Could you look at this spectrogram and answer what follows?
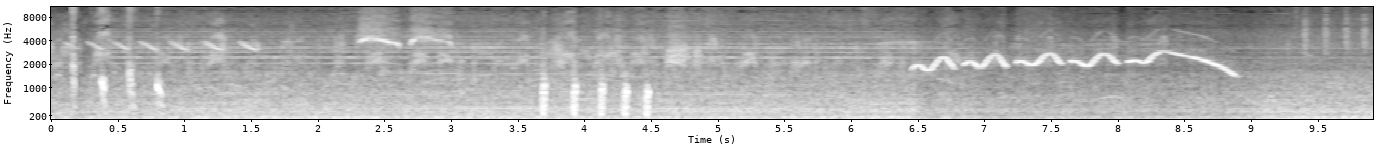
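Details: Hwamei in a fighting-song (hót đấu) display with tail fanned, singing loud, clear whistles: a run of quick falling notes, then a long wavering, rolling phrase that climbs and drops. Sharp clicks and steady low background noise.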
